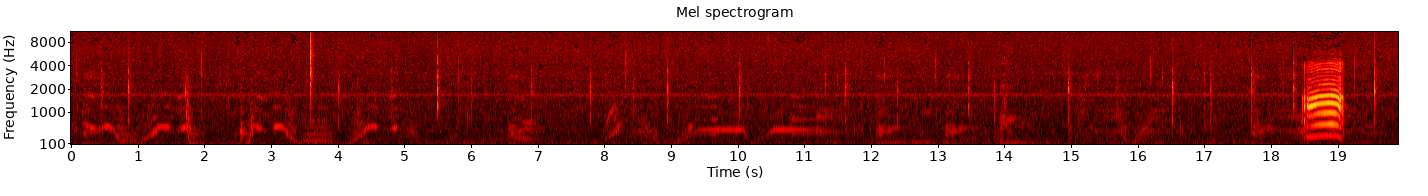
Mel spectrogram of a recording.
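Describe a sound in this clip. Short game sound effects blip and click.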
